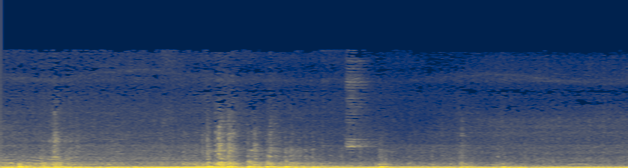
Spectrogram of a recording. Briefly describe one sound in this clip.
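A motorcycle engine passes by.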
